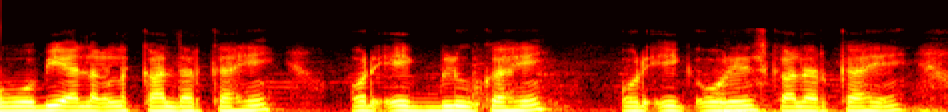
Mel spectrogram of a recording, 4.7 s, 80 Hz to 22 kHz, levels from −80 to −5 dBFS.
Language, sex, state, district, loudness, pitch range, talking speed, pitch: Hindi, male, Arunachal Pradesh, Longding, -14 LUFS, 145-155 Hz, 230 wpm, 150 Hz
